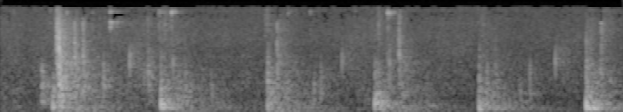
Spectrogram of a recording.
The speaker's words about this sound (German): steigt die Treppe hinauf zur Orgelempore und setzt sich an den Spieltisch, ein zufriedenes Lächeln im Gesicht.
